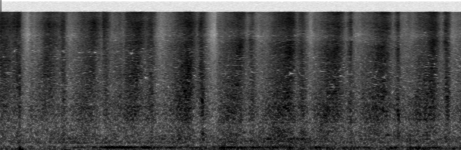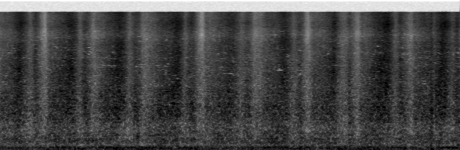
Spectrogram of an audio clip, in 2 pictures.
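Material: Nothing is struck.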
